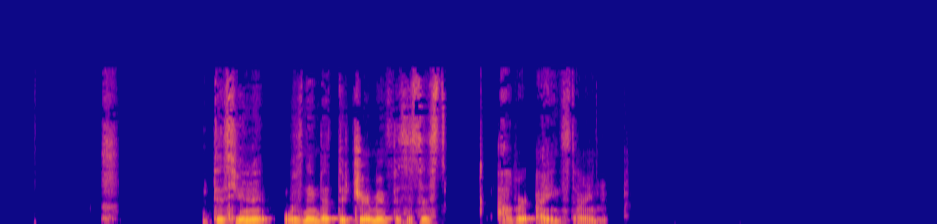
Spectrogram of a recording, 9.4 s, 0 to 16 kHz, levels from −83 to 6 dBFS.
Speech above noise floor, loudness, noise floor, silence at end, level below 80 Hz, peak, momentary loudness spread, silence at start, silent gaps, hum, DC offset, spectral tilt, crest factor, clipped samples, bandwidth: over 72 dB; -19 LUFS; under -90 dBFS; 3.3 s; -68 dBFS; -2 dBFS; 20 LU; 1 s; 1.22-2.02 s, 2.76-2.84 s, 4.48-4.79 s; none; under 0.1%; -5 dB/octave; 20 dB; under 0.1%; 11.5 kHz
